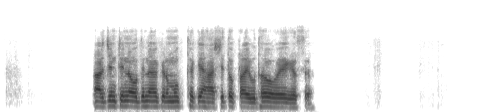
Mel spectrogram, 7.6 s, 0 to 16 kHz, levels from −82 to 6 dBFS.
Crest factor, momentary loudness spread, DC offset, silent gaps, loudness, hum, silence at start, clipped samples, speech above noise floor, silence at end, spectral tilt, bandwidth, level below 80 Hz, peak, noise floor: 20 dB; 6 LU; under 0.1%; none; -18 LUFS; none; 1.4 s; under 0.1%; over 72 dB; 2.9 s; -6.5 dB/octave; 7 kHz; -68 dBFS; -2 dBFS; under -90 dBFS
